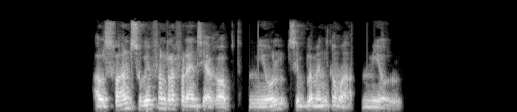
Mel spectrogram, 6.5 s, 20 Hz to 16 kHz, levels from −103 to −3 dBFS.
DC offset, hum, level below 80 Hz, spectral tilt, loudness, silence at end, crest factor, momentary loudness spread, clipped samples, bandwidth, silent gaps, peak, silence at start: under 0.1%; none; -56 dBFS; -5 dB/octave; -17 LUFS; 1.45 s; 16 dB; 9 LU; under 0.1%; 8 kHz; 3.02-3.10 s, 4.44-4.50 s; -2 dBFS; 1.15 s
